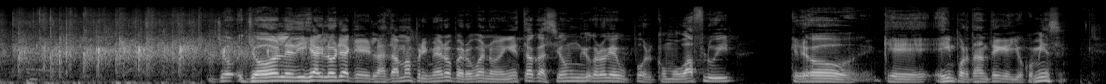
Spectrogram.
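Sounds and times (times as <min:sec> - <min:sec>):
audience applause: 0:00.0 - 0:03.3
speech: 0:02.2 - 0:10.7.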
